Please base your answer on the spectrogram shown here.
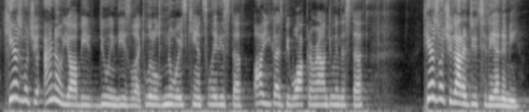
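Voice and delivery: ordinary delivery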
